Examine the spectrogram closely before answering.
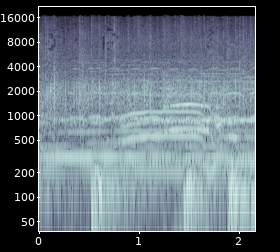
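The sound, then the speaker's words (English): A church audience claps in praise of the Lord during a worship service, a steady, dense patter of hands with a sustained tonal sound running beneath it. “Come on, let's give the Lord a clap.”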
